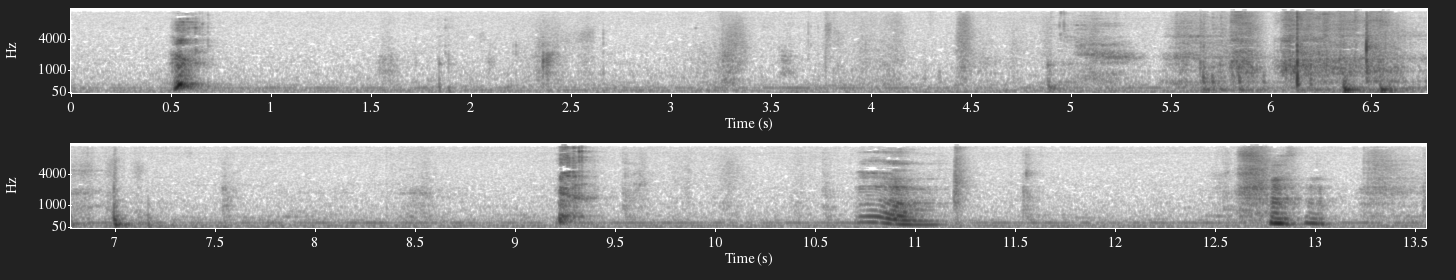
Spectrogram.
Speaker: Oh, it's still going, man. Oh, God. Oh, God. I can't stop. I can't stop the hiccups, man.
